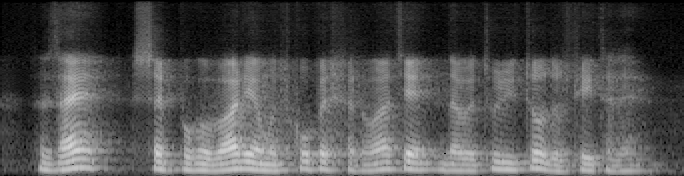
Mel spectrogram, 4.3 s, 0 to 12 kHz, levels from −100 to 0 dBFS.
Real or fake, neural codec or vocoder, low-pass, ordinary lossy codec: fake; codec, 24 kHz, 0.5 kbps, DualCodec; none; none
